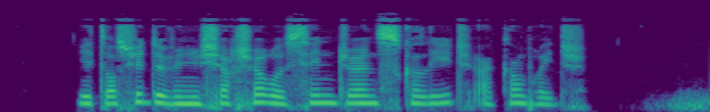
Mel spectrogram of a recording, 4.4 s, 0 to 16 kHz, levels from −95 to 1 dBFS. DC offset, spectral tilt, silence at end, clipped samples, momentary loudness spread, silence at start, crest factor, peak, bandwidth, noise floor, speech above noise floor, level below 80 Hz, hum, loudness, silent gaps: under 0.1%; -3 dB/octave; 0.05 s; under 0.1%; 12 LU; 0.5 s; 18 dB; -14 dBFS; 9.6 kHz; -50 dBFS; 20 dB; -60 dBFS; none; -29 LUFS; 3.73-3.85 s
